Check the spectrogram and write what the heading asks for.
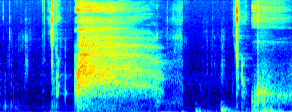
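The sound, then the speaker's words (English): A breathy slurp as someone sips a drink, lasting under a second, framed by small mouth clicks and a soft swallow-like sound afterward. No talking. “All right, let me take a sip and then we'll get into the meat of the show.”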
